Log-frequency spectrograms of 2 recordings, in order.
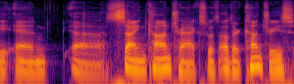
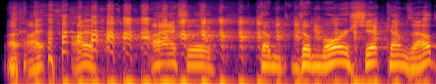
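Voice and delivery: laughing through the words; breaking up with laughter; 7 semitones higher, 7 dB louder, slower than usual. Real, not acted. Laughing while answering.

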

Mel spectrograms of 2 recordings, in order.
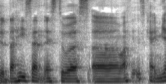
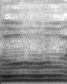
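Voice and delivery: impressed ooh; 7 semitones higher, 4 dB louder than usual. Real, not acted. Impressed at five out of five.

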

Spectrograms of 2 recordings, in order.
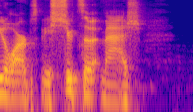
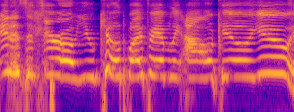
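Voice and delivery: shouted threat; 13 semitones higher than usual. Retold or imitated. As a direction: scream revenge at the villain. Random person attacking the villain.

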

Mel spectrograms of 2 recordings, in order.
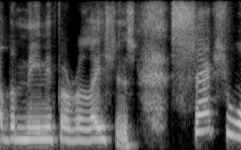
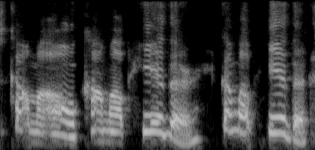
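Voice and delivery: high-pitched preacher's summons; calling out; 9 semitones higher than usual. Real, not acted. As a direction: call the congregation forward, pitched high. Preacher calls men up front.

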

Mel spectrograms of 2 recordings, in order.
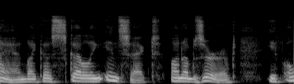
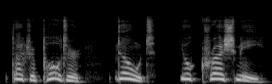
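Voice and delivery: alarmed cry; 9 semitones higher than usual. A narrator's reading. Babs cries out to Poulter as he tries to seize her, high and alarmed. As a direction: cry out to stop his fingers. Babs dodges his grabbing fingers.

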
